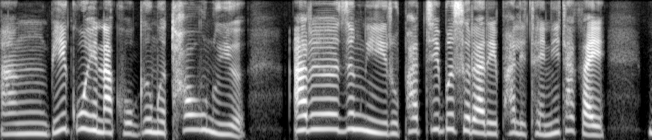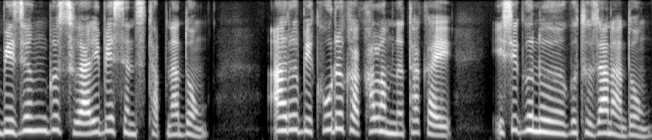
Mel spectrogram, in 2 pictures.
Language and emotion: Bodo, fearful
